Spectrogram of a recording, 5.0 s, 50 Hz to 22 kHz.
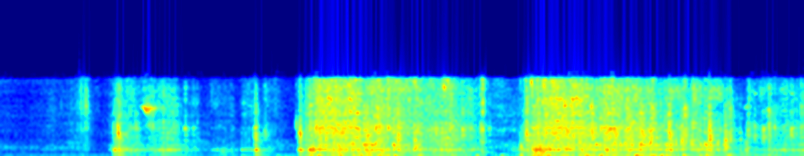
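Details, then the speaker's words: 1971 ARCO mini bike, 3 hp Briggs & Stratton single, oil topped up: pops into life in ragged bursts on a shot of starting fluid and dies away; confirms compression and spark, choke tampered, governor looks messed with. "So not bad for just running on starting fluid. That makes me happy. It tells me that the engine has spark and has potential to run."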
